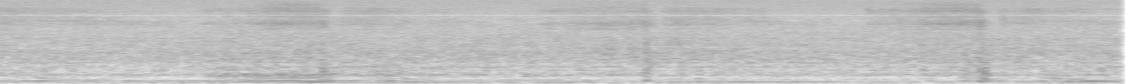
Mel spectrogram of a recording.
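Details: Ribizli, a pet pug, snoring while asleep: low, rumbling breaths with a snort-like burst about every one and a half seconds, over a steady background hum.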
